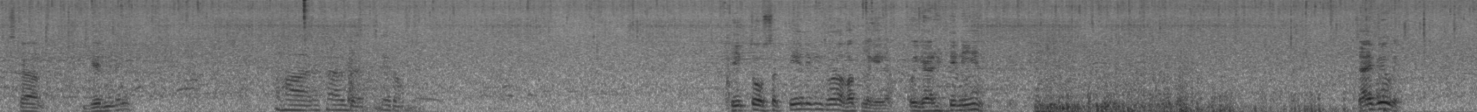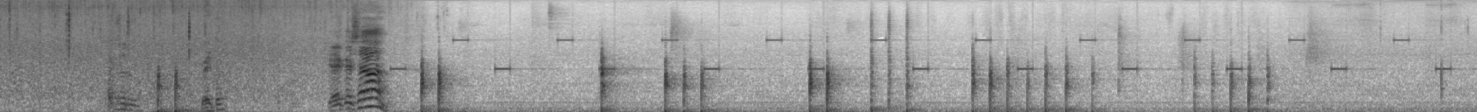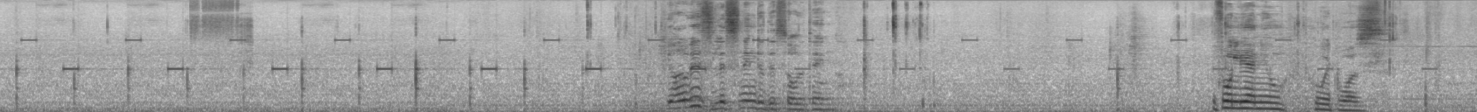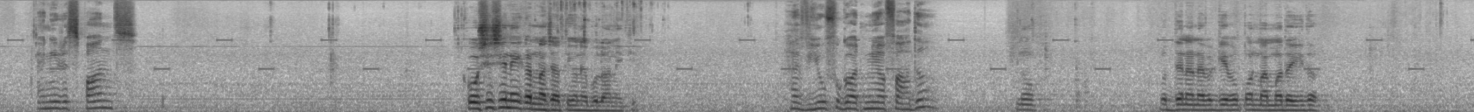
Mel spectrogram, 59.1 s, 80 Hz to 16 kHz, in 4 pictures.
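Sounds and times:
faint steady hum: 0:17.0 - 0:59.0
electronic beeping: 0:18.6 - 0:49.1
low thuds: 0:20.7 - 0:28.3.

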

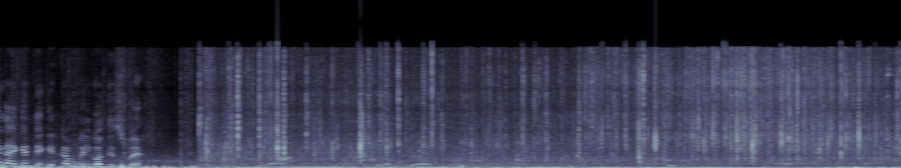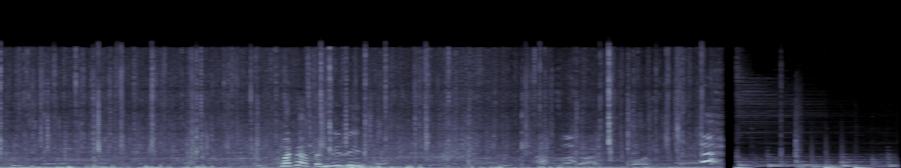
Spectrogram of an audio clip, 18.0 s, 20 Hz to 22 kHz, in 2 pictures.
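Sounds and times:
wind rumbling on microphone: 0:00.0 - 0:16.3
faint voices: 0:02.0 - 0:16.3.

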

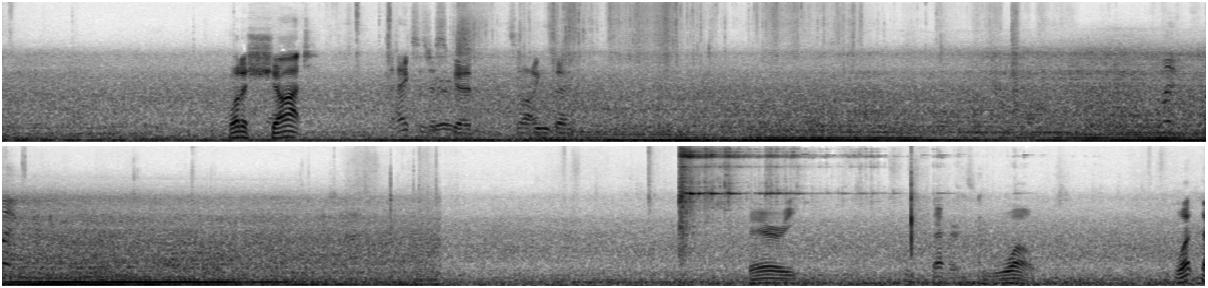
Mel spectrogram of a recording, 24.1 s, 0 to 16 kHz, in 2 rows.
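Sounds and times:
engine droning: 0:00.0 - 0:18.8.

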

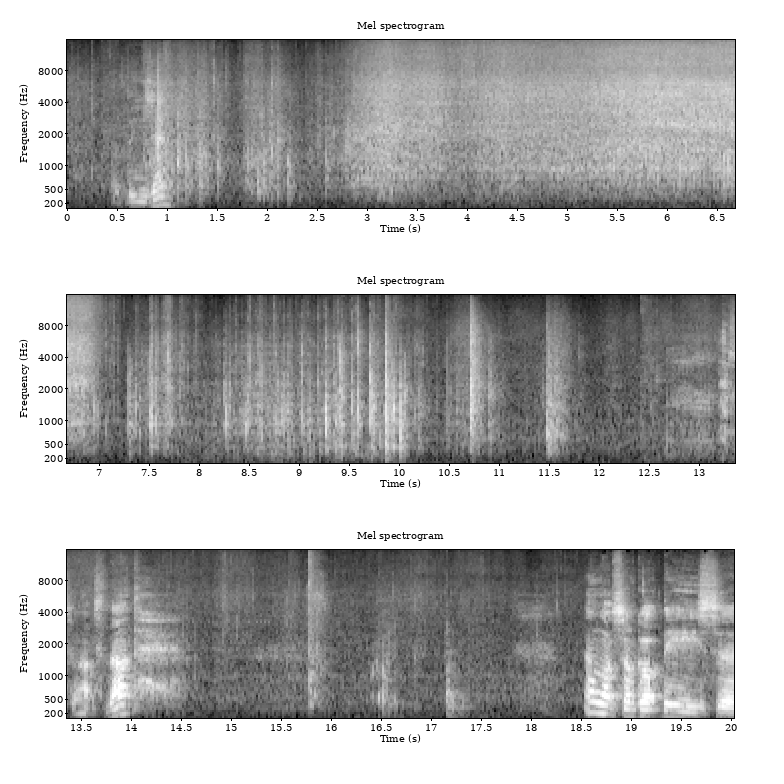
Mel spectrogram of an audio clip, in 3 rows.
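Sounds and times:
plastic bag rustling: 0:00.0 - 0:04.6, 0:06.9 - 0:12.4.

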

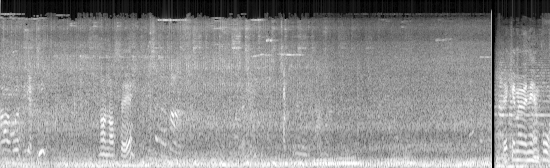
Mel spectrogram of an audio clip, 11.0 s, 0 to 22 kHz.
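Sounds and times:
low rumble of traffic engines: 0:00.0 - 0:11.0.

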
